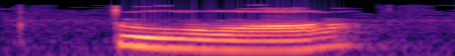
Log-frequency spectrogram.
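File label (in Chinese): "躲", Mandarin Chinese; hsk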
